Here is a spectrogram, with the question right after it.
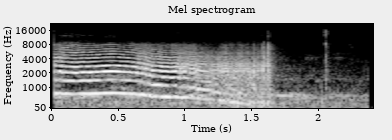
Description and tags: A door creaking
hinge, door, creaking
